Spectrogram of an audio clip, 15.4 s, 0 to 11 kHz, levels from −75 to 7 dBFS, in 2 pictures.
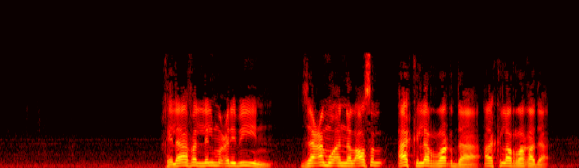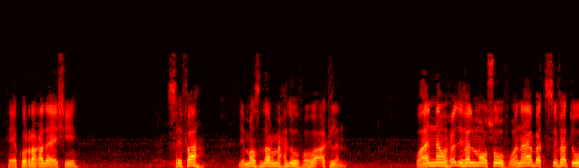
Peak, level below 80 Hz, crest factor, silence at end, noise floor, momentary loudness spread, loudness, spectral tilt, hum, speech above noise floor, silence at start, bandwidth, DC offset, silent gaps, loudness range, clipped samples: -4 dBFS; -60 dBFS; 20 dB; 0 s; -54 dBFS; 12 LU; -23 LUFS; -6.5 dB/octave; none; 32 dB; 2.2 s; 7.8 kHz; under 0.1%; none; 6 LU; under 0.1%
